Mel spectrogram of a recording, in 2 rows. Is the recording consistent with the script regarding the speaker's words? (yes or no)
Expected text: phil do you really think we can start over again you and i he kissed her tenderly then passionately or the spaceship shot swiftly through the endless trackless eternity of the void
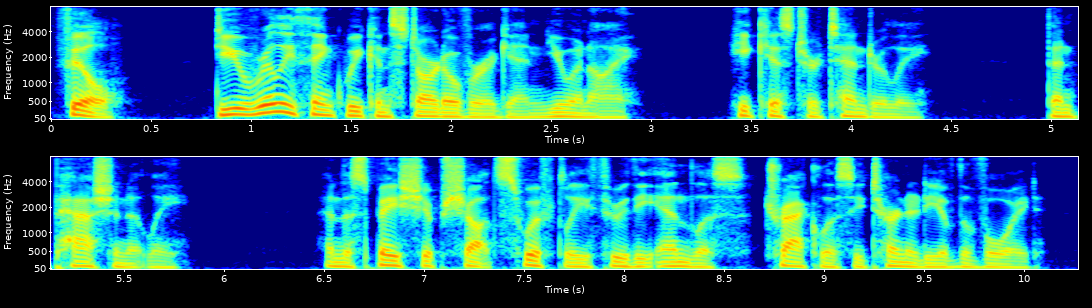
no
